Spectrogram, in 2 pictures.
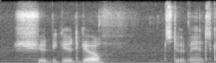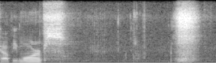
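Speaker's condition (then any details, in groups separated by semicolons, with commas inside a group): No condition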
